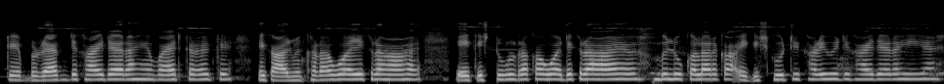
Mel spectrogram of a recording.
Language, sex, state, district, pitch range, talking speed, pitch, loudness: Hindi, female, Bihar, Purnia, 225-240 Hz, 215 wpm, 235 Hz, -25 LUFS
